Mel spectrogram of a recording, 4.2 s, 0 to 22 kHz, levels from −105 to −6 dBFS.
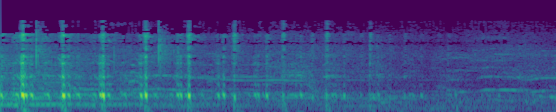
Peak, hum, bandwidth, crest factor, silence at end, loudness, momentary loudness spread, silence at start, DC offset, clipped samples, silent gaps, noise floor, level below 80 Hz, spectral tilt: -10 dBFS; none; 11.5 kHz; 28 dB; 1.35 s; -36 LUFS; 25 LU; 0 s; under 0.1%; under 0.1%; none; -63 dBFS; -70 dBFS; -1.5 dB/octave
